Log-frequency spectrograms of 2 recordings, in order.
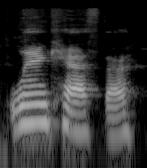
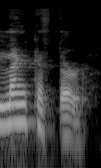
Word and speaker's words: Lancaster: go to Pennsylvania they say Lancaster Lancaster I don't say it weird I can't even say it how they say it that's as close as I can get we call it Lancaster right they call it Lancaster Lancaster but we say we say Lancaster Spokane Spokane yeah see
